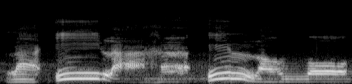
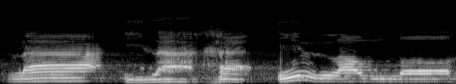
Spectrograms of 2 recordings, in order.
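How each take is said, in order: First: 'La' is clipped; the following 'i' is lengthened. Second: The vowel in 'la' is held only briefly. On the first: "Hilang pun yang satu alif, tinggal la. Justru matnya dipindah ke hamzanya" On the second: "Yang satunya memakai cuma satu alif"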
